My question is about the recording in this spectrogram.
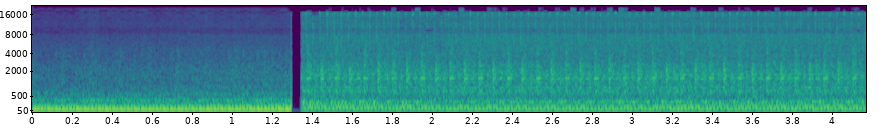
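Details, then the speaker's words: Dodge Neon race car with a replacement engine at idle: light, quick ticking about three a second on top. Valve train noise is unchanged despite all the valve gear being replaced; cause unknown. "Still don't know what to make of that valve train noise. I mean, I've changed all the valve gear in it, and it still makes exactly the same noise."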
